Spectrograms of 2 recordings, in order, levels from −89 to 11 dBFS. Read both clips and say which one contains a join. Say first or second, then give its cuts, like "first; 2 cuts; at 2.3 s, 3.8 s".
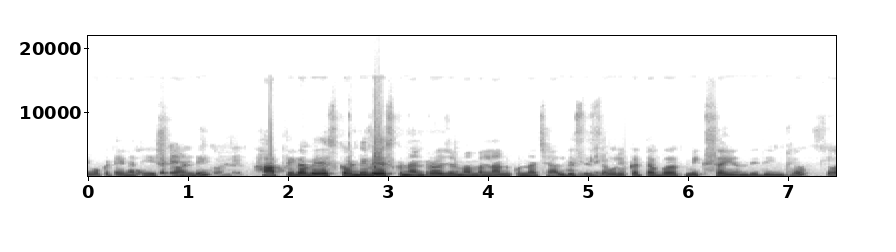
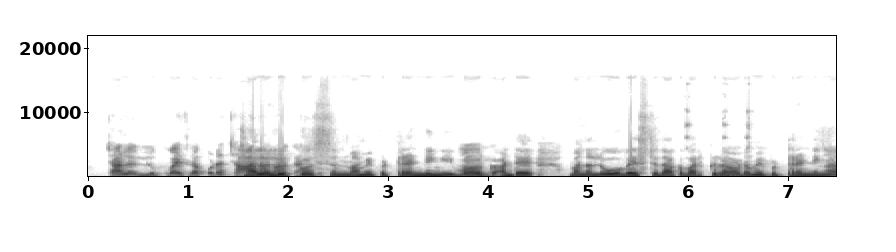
first; 1 cut; at 5.1 s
